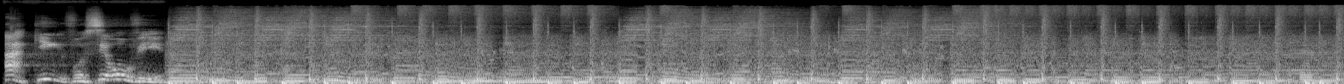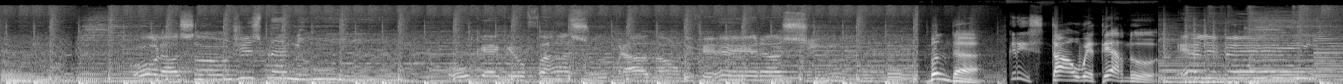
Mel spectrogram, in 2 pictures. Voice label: spot

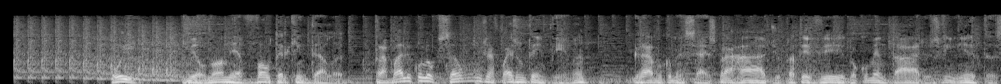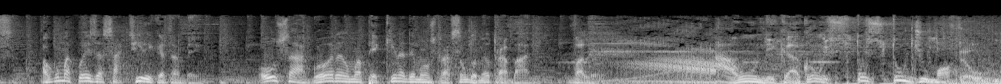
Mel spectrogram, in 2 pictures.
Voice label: locutor

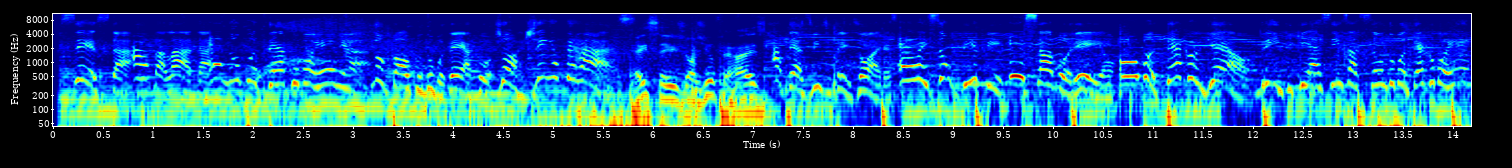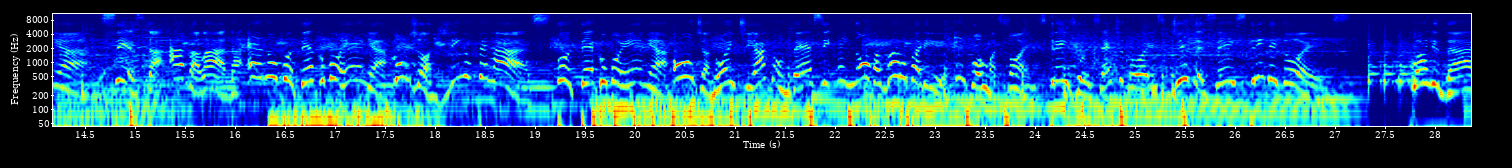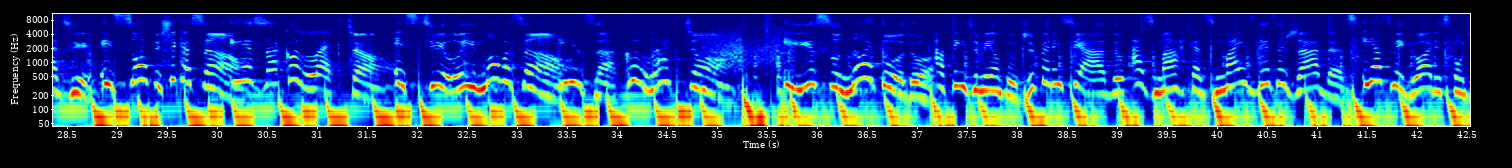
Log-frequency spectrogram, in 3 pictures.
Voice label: voz jovem padrao e coloquial

